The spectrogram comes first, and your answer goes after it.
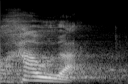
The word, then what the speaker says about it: Gouda: reunieron en un lugar llamado jaula se escribe gouda y prepararon por escrito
